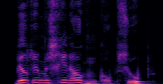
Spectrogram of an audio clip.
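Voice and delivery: high, courteous questioning; mother being polite to a visitor; polite hostess. A narrator's reading. Mother politely offers doctor soup.

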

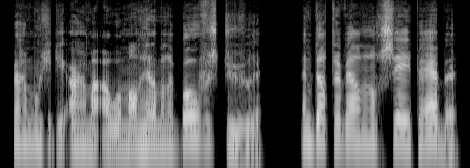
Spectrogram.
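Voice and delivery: high, rushed reproach; indignant protest. Acted. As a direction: object to mother, pitch well up. Father protesting to mother. (verontwaardigd, hoog protest)

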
